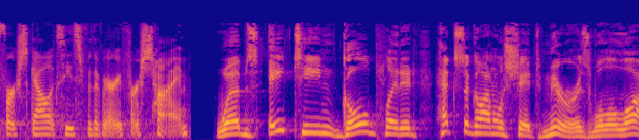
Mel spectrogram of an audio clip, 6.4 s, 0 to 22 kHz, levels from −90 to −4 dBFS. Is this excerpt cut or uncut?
uncut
